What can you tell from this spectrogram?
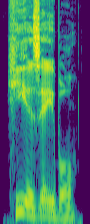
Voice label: he is able to can, English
